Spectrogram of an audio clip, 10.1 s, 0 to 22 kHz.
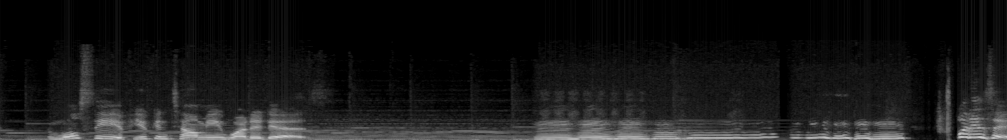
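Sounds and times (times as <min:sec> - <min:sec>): woman humming a tune: 0:05.3 - 0:09.2.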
